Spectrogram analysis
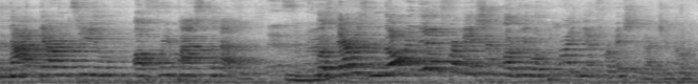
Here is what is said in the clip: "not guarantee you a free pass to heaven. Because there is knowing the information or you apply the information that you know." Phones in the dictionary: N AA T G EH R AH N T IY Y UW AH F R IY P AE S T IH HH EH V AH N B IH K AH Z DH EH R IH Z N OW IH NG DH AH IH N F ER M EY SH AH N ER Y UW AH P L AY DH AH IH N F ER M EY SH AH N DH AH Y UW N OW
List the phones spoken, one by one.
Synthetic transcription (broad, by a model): N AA T G EH R AH N T IY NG AH F R IY P AE S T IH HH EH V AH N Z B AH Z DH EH R IH Z N OW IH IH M F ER M EY SH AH N ER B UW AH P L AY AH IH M F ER M EY SH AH N DH AH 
